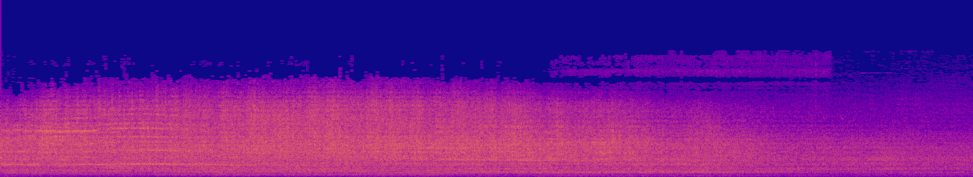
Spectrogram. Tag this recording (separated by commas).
outside, urban or man-made, Aircraft, Vehicle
